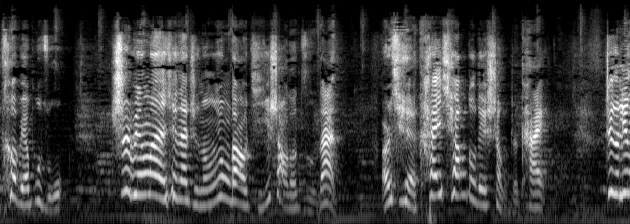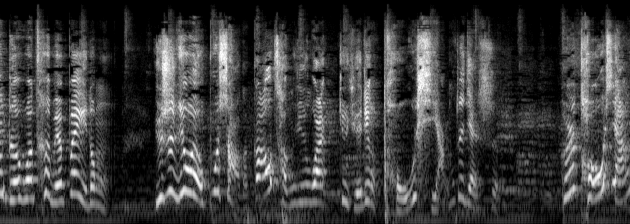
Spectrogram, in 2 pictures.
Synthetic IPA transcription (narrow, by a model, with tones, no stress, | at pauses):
t̪ʰɤ˥˩pjɛ˧˥pu˥˩t͡su˧˥ | ʂɻ̩˥˩pi˥ŋmə˥˧nɕjɛ˥˧nt͡sa˥˩ɪʈ͡ʂɻ̩˨˩nɤ˧˥ŋjʊ˥˧ŋt̪ɑ˥˩ʊt͡ɕi˧˥ʂɑ˨˩ʊd̪ə˦t͡sɹ̩˨˩t̪a˥˩n | ə˞˧˥t͡ɕʰjɛ˨˩kʰa˥ɪt͡ɕʰjɑ˥ŋt̪o˥ʊt̪e˥˩ɪʂɤ˨˩ŋʈ͡ʂə˦kʰa˥ɪ | ʈ͡ʂɤ˥˩ɡə˩li˥˩ŋt̪ɤ˧˥kwɔ˧˥t̪ʰɤ˥˩pjɛ˧˥pe˥˧ɪt̪ʊ˥˩ŋ | y˧˥ʂɻ̩˥˧t͡ɕo˥˧˥jo˨˩ʊpu˥˩ʂɑ˨˩ʊd̪ə˦kɑ˥ʊt͡sʰɤ˧˥ŋt͡ɕy˥nkwa˥nt͡ɕjo˥˩ʊt͡ɕɥɛ˧˥t̪i˥˩ŋt̪ʰo˧˥ʊɕjɑ̰˧˥ŋʈ͡ʂɤ˥˧t͡ɕjɛ˥˧nʂɻ̩˥˩ | kʰɤ˨˩ʂɻ̩˥˩t̪ʰo˧˥ʊɕjɑ˧˥ŋ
